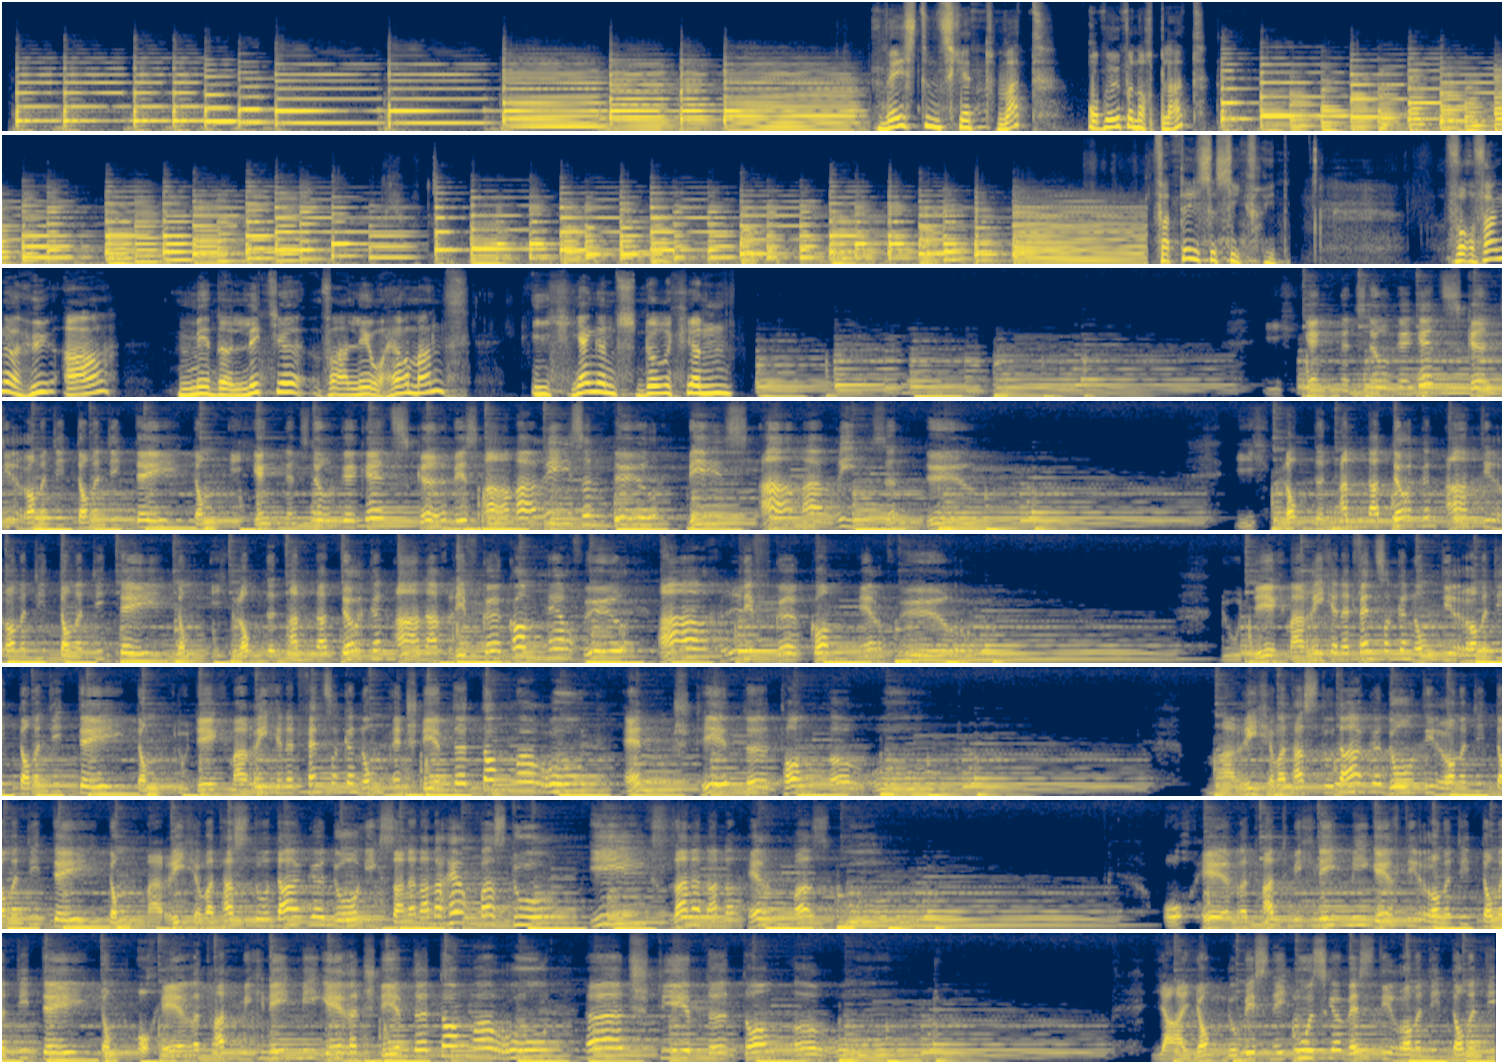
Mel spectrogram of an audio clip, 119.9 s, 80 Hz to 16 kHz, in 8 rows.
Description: Eupener Mundart - 9. Januar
